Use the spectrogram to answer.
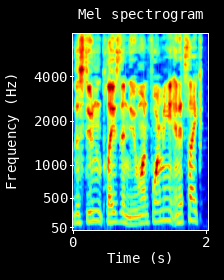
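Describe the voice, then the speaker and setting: A man, a substitute teacher, explaining made-up slang in a playful deadpan comedy monologue. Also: mid-range voice, fast, no room sound, studio quality. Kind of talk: comedic social media monologue.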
